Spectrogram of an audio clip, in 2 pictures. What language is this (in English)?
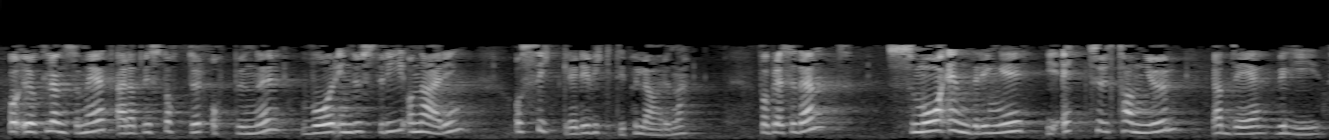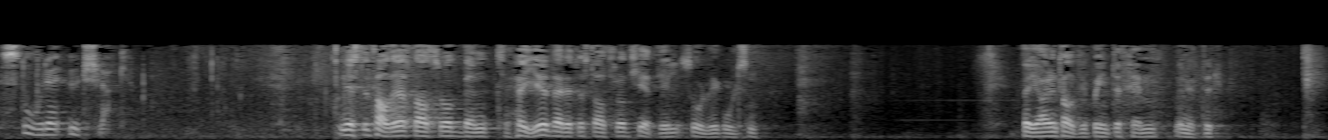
Norwegian Bokmål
